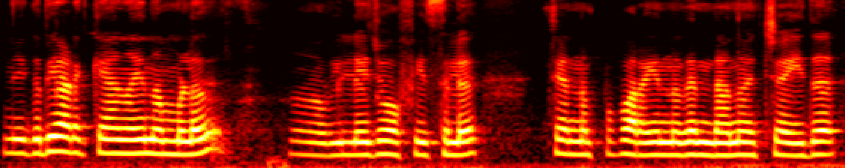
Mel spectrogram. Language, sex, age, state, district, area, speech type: Malayalam, female, 30-45, Kerala, Kannur, rural, spontaneous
